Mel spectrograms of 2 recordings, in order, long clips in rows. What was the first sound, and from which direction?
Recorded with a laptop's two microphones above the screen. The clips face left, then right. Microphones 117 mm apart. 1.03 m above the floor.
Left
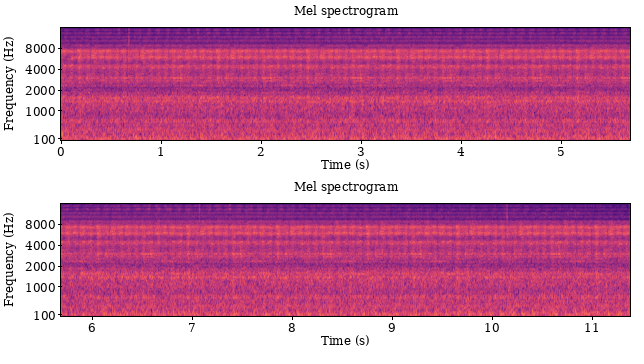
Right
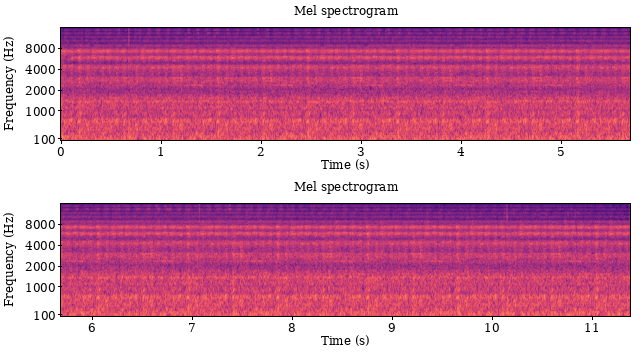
An engine running, 55° right (ahead or behind).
